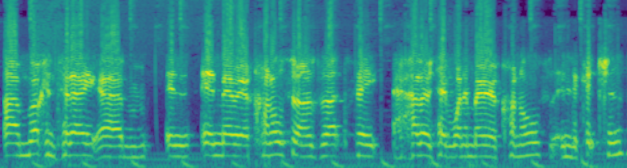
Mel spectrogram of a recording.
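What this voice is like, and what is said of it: English accent, south London. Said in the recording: “Where's that accent from?... I'm from England... I'm from a place south London.”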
